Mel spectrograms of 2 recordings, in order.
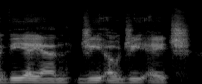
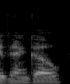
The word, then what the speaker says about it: van Gogh: Gogh by the way VA n GOG H we say van Gogh it's actually pronounced van Gogh is how you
